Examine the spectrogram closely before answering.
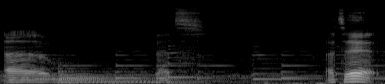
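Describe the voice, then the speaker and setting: A man's voice: fairly low pitch, steady tone, very slow. Casual man with music underneath. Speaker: tabletop podcast player. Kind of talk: casual chat.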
